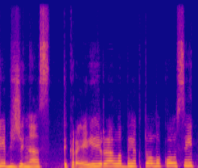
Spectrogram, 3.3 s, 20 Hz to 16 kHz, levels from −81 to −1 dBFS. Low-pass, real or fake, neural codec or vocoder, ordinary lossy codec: 14.4 kHz; fake; codec, 44.1 kHz, 2.6 kbps, DAC; Opus, 24 kbps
